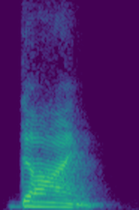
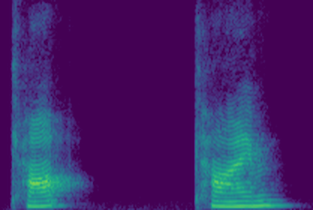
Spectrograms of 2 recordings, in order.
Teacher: D is voiced. It's made in the same way except one is voiced, one is unvoiced.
